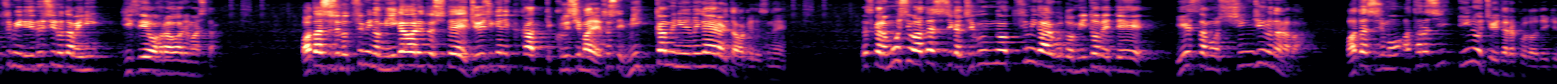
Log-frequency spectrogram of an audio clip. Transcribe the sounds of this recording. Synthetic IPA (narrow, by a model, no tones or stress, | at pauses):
t͡sɨmʲid̪eɾɯ̟ɕino̞t̪ame̞ɲ̟iɡʲise̞ːo̞ɦaɾaβaɾe̞maɕi̥t̪ḁ | βat̪aɕi̥t̪ḁt͡ɕino̞t͡sɨmʲino̞mʲiɡaβaɾʲit̪o̞ɕi̥t̪e̞d͡ʑɨːʑikaɲ̟ikḁkat̪ːe̞kɯɾɯ̟ɕimaɾe̞so̞ɕi̥t̪e̞mʲikːamʲiɲʲiɯmʲiɡaeɾaɾe̞t̪aβake̞d̪e̞sɨnḛ | d̪e̞sɨ̥kaɾamo̞ɕiβat̪aɕi̥t̪at͡ɕiɡad͡ʑibɯ̟̃nːo̞t͡sɨmʲiɡaːɾɯ̟ko̞t̪o̞ːmʲit̪o̞me̞t̪e̞ie̞sɨːamaoɕĩɲ̟d͡ʑiɾɯ̟naɾaba̰ | βat̪aɕt̪at͡ɕimo̞ʔat̪aɾaɕiːino̞t͡ɕio̞it̪ad̪akɯ̟kot̪oad̪e̞kʲiɾ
